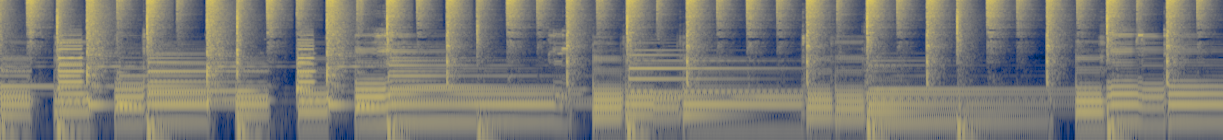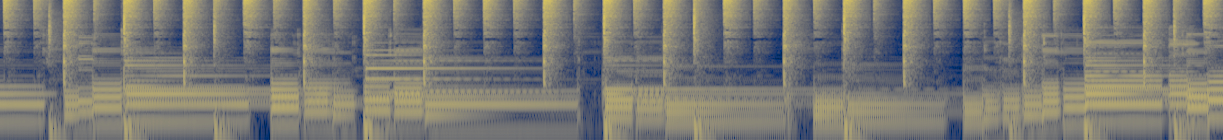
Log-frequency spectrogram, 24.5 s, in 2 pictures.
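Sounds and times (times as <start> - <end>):
bass riff: 0.0 - 24.4.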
